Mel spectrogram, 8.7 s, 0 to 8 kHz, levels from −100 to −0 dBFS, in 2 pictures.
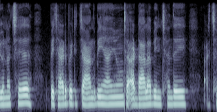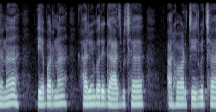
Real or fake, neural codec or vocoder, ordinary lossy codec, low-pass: real; none; none; 7.2 kHz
